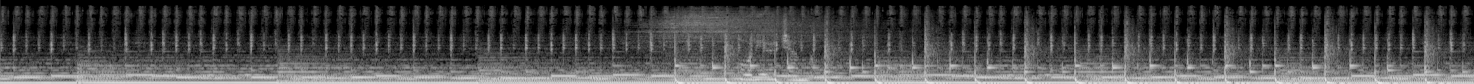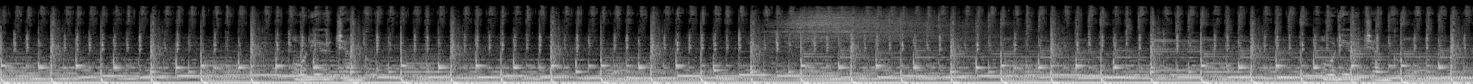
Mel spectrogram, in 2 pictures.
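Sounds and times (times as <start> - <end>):
inspiring upbeat corporate music: 0.0 - 29.4.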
